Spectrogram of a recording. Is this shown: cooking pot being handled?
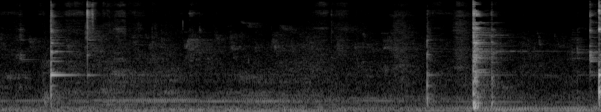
yes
